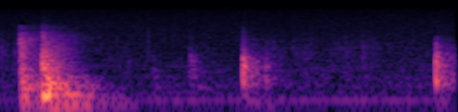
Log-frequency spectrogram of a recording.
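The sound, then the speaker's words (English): A door shuts with a heavy, booming thud, followed by two fainter, sharper knocks or latch clicks about a second apart. No one speaks. “Close the door.”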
